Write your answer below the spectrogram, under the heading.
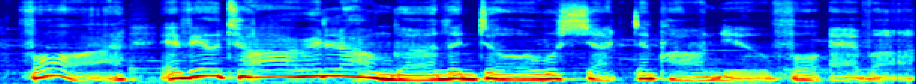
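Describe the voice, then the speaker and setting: A put-on character voice at a middle pitch and a very slow pace, with faint music in the background. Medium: read story.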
